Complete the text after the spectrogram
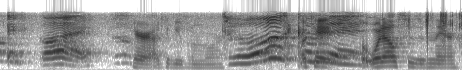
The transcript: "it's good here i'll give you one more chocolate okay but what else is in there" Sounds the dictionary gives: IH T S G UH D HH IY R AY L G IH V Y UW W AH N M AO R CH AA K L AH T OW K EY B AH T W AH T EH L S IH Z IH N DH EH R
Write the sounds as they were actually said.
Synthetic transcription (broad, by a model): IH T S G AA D HH IY R AY L G IH V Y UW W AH M AO R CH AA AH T OW K EY B AH T W AH T EH L S IH Z IH N DH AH R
